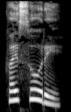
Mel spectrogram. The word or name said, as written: ಕೆಯ್ಸೇರ್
